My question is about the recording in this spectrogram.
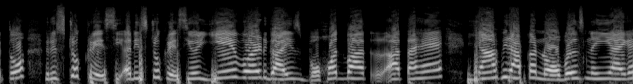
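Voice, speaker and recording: Teaching an English exam-prep class, a young Indian woman talks in a chatty style and often answers her own questions. Her voice is high-pitched, with no room sound.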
